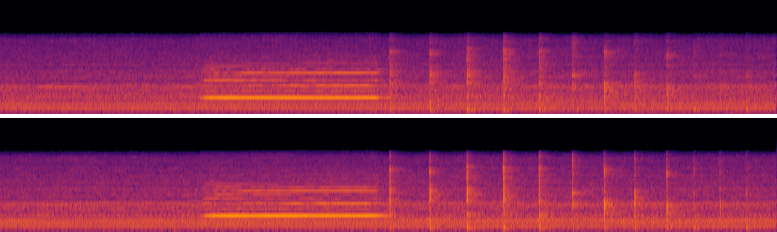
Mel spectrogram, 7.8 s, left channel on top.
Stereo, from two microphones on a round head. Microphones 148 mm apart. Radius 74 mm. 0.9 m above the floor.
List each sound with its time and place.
0.0 s an engine running: 5° left (ahead or behind), 4 m
1.9 s a flute: 5° left (ahead or behind), 0.7 m
3.9 s a clap: 40° right (ahead or behind), 0.8 m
